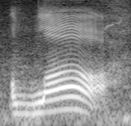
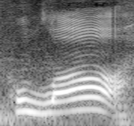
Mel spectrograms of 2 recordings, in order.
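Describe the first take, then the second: The two takes are said the same way.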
